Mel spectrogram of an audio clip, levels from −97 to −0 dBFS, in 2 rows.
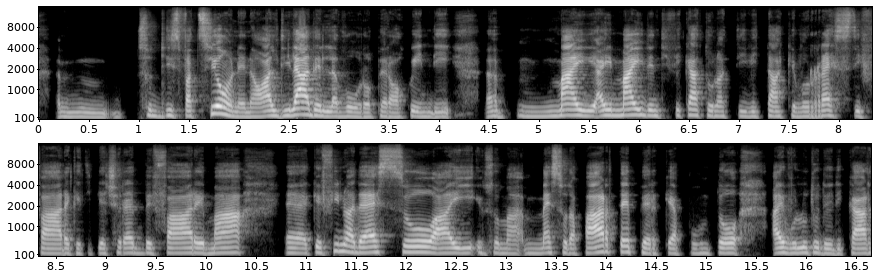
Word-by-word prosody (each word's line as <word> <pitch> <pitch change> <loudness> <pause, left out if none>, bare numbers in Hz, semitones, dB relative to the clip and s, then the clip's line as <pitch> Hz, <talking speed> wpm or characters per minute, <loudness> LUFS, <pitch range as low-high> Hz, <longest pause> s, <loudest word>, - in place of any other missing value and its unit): uhm, 140 - -10
mhmm, 130 -3 -9
soddisfazione, 170 +1 +2
no, 140 0 -3
al 165 +1 +5
di 170 +1 -4
là 205 +2 +9
del 170 -4 0
lavoro 145 -2 -3
però, 135 -2 -6
quindi, 140 -2 -6 0.3
uhm, 150 -1 -7
mhmm, 150 -2 -9
mai 180 -1 +6
hai 175 +2 +3
mai 185 +2 +6
identificato 180 0 -3
un'attività 155 -1 -6
che 155 0 -10
vorresti 155 +2 -3
fare, 150 -1 -1
che 150 -1 -11
ti 135 - -26
piacerebbe 160 +1 -5
fare 160 0 +1
ma, 165 +3 +2 0.4
ehm, 160 -2 -3
che 175 +3 -4
fino 210 +4 -2
adesso 185 +1 +2
hai 160 0 +1
insomma 155 -2 -8
messo 165 +3 -4
da 150 -2 -4
parte, 190 +4 +4
perché 155 -4 -5
appunto 155 +1 -4 0.3
hai 160 +2 +2
voluto 165 +1 -3
dedicarti 150 0 -3
160 Hz, 145 wpm, -23 LUFS, 150-175 Hz, 0.4 s, là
